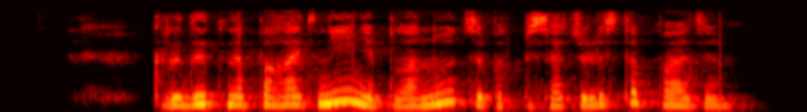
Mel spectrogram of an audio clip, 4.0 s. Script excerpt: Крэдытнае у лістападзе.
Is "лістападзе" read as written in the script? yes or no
yes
